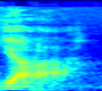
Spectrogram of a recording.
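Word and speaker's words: יה: full name you'll notice if you just pronounce the first two letters you got yah okay so so so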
